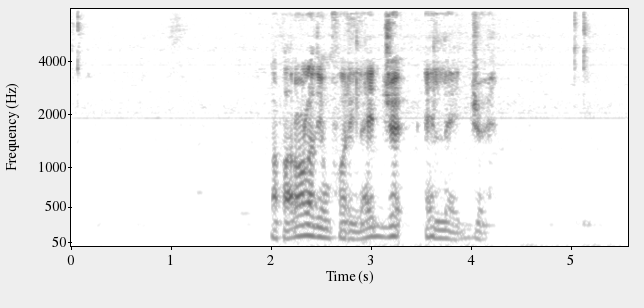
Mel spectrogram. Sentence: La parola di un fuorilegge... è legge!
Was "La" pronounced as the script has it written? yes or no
yes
